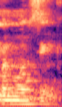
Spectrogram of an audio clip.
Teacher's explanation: जैसे ही अनुस्वार के बाद में ह का प्रयोग होता है तो वो स्वाभाविक रूप से घ जैसा उच्चारण किया जाता है।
